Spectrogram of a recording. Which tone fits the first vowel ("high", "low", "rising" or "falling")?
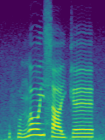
rising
